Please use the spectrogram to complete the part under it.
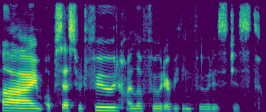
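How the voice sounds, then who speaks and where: A woman's voice: fairly low pitch, normal speed. A woman of twenty-eight from Curaçao, a bubbly co-host chatting on a talk show. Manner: bubbly, eager. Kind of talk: casual group talk show chat.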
